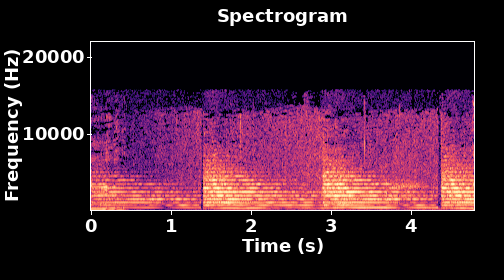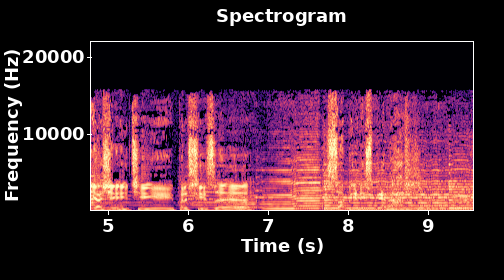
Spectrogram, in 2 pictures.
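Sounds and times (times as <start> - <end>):
large cathedral church bell tolling: 0.0 - 6.3
speech: 4.9 - 7.0, 7.8 - 9.4.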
